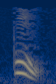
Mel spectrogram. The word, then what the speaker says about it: 不: We have a tone alert for 不. When used on its own, 不 is fourth tone, 不. When 不 is used before another fourth tone, it becomes second tone, 不谢 or 不用谢.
